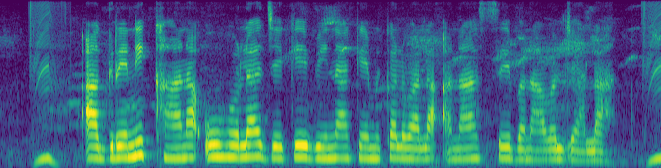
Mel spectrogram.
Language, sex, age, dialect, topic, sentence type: Bhojpuri, female, 25-30, Western, agriculture, statement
